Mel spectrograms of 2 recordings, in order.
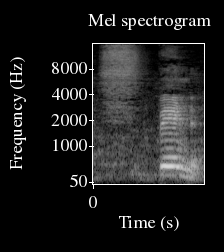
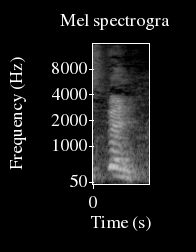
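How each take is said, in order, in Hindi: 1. शुरुआती s सांस की तरह खिंचा हुआ है। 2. शुरुआती s छोटा और तेज़ है।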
